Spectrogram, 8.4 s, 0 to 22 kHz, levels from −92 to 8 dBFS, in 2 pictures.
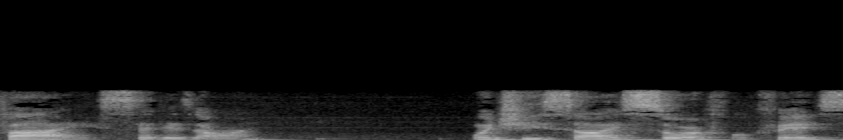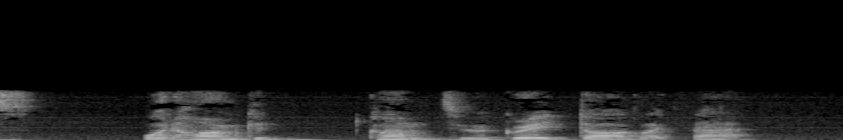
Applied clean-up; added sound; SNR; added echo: none; none; none; none.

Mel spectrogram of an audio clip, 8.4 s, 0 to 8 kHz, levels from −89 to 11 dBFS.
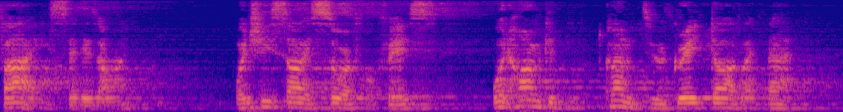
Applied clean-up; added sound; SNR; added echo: none; none; none; reverberation time 2.4 s.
